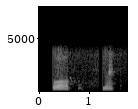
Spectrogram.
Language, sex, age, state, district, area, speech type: Manipuri, male, 45-60, Manipur, Kangpokpi, urban, conversation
